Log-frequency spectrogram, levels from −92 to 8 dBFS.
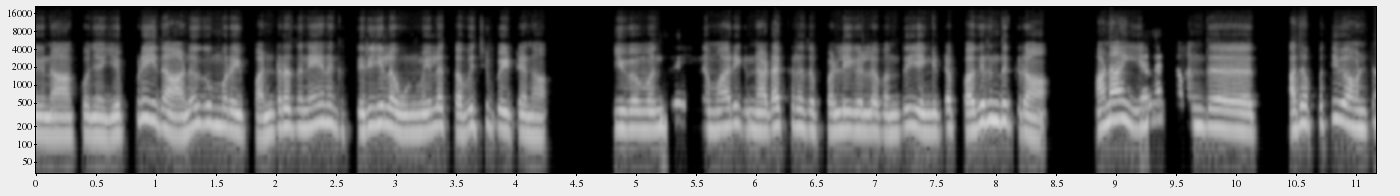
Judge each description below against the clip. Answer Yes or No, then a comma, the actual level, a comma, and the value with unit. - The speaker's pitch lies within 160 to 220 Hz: Yes, high, 190 Hz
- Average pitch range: Yes, average, 3.8 semitones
